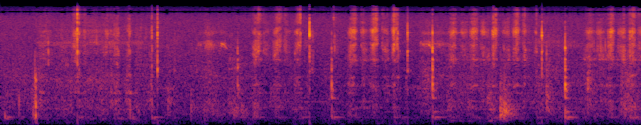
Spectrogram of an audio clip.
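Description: Hand carving gouge cutting into a wooden figure in short, quick strokes: scratchy scraping with small sharp ticks, several a second, as fur texture is carved into the wood.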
